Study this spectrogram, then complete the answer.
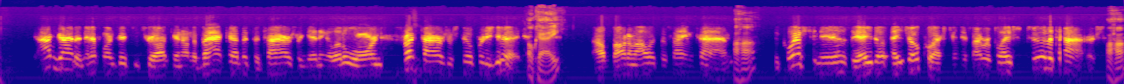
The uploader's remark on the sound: answer calls from listeners in the last live show of 2012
